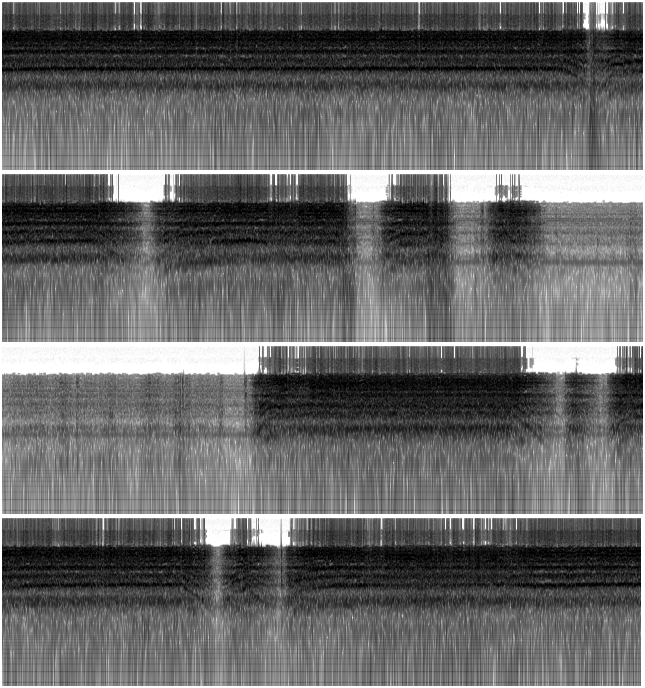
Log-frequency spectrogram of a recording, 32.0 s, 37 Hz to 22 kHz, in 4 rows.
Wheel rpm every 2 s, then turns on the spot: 230, 230, 230, 190, 170, 170, 120, 30, 20, 50, 210, 110, 210, 130, 200, 220.
16-18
